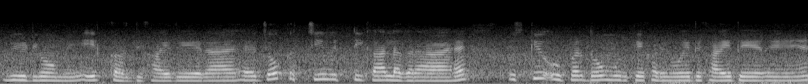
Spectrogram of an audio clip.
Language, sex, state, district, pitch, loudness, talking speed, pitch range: Hindi, female, Bihar, Madhepura, 190 Hz, -17 LUFS, 195 wpm, 180-205 Hz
